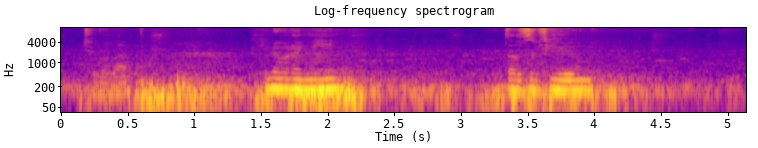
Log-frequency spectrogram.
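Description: An older woman speaks calmly and close to the microphone.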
